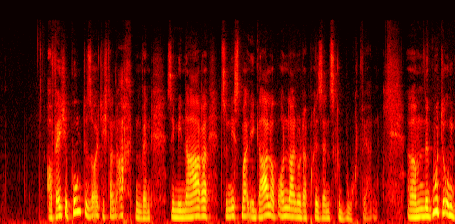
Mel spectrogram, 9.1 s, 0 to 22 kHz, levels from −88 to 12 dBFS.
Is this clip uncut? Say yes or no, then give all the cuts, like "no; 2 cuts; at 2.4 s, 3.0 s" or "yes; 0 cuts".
no; 1 cut; at 2.3 s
